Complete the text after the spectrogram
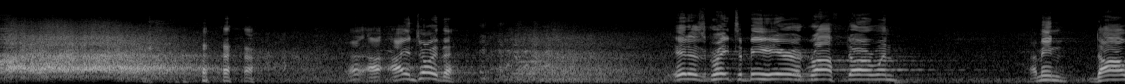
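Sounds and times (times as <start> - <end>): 
crowd chanting a cheer response: 0.0 - 1.8
laughter: 1.6 - 3.7, 4.7 - 6.5
speech: 2.0 - 2.7, 3.5 - 4.7, 6.7 - 9.1, 10.3 - 11.2.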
